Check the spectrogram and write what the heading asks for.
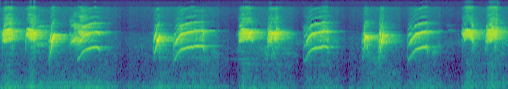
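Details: Lure song of the olive-backed sunbird (kolibri ninja), played to spur untrained birds to sing: grouped pairs of high, bright chirps, some buzzy, some sweeping upward, repeated in short clusters with brief pauses and soft background noise.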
